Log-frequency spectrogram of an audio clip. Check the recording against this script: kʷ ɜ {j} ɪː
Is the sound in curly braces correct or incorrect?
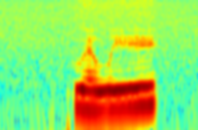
incorrect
